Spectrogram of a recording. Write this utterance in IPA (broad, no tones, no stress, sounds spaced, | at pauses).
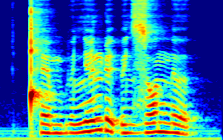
ǃʰ ɛ m b ʏ l ɪ l ɽ ɪ ʔ ʏ lʲ z ɔ n ə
